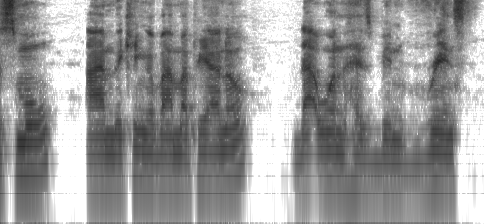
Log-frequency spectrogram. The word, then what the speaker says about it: Amapiano: It's Amapiano, fam.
